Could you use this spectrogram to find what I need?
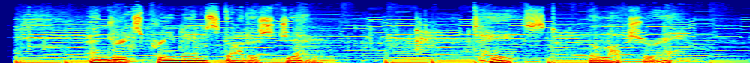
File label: Luxury Sexy; Hendricks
